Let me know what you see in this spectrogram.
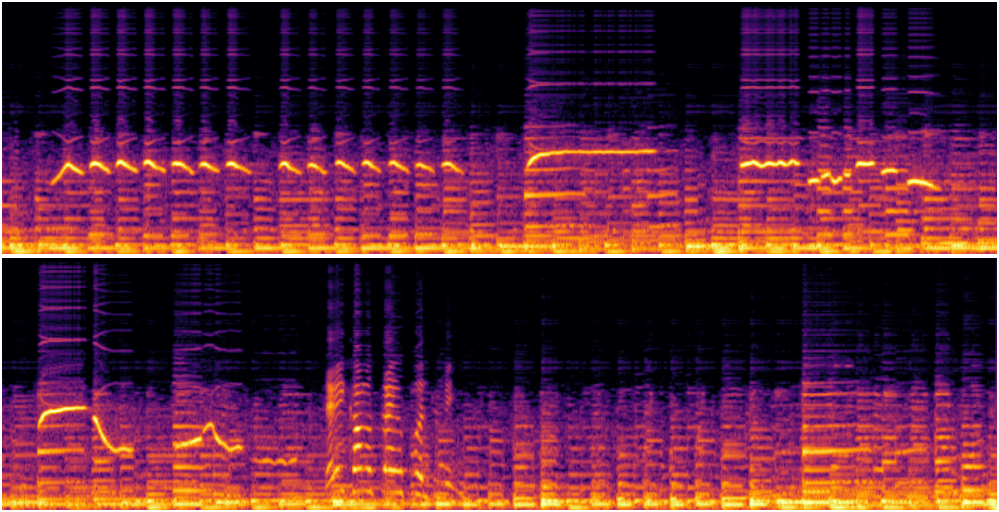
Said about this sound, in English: Give a whistle when you want your horse to come to you. Something kind of like this.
